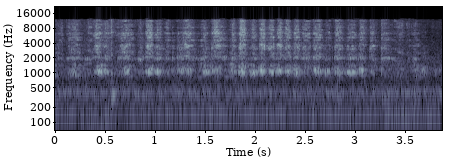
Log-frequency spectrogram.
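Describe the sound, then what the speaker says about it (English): A spoon scrapes rhythmically through white sauce macaroni seasoned with oregano in a pan over a low flame, making quick repeated rasping strokes at close range with no talking. "Let's stir it well."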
